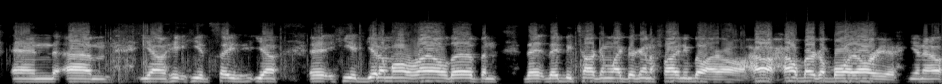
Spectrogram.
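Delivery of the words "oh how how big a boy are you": put-on country accent. Retelling a man's catchphrase that riled up his opponents: stereotypical redneck accent. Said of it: "he'd have this real stereotypical redneck accent".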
